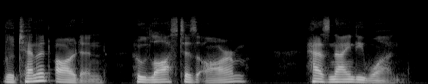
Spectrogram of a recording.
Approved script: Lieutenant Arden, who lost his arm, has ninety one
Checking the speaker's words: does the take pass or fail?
pass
